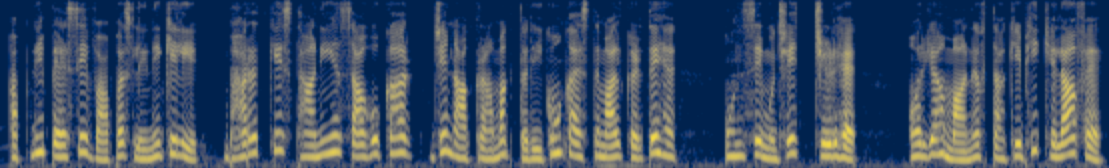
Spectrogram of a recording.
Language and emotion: Hindi, disgusted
